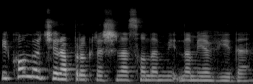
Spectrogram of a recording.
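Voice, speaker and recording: A woman uses a normal speaking voice and talks fairly quickly. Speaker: self-development vlogger. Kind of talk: motivational talk to camera.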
